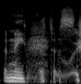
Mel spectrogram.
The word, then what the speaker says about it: anaesthetist: Yeah, so yesterday I got a call from a nurse, an anaesthetist nurse, and she says we never pronounce the first S in the word. It's always just anaesthetist.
